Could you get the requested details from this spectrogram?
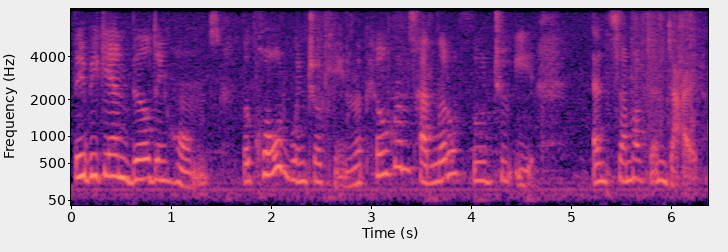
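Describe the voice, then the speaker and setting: A woman's voice: high-pitched, expressive, normal speed, background noise. A woman reading a children's picture book aloud, adding casual explanatory asides for young listeners. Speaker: read-aloud storyteller for children.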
